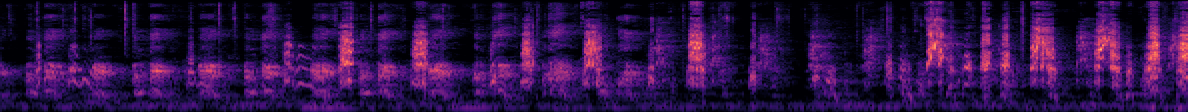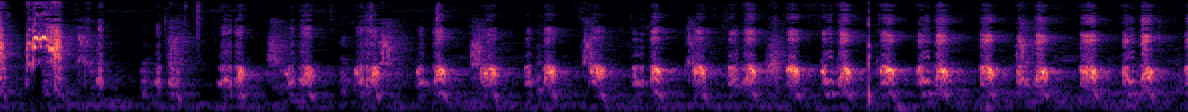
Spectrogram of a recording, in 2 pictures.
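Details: Chukar partridge calls in a long, dense stream of rasping notes, mixing lower clucking pulses with sharper, higher chucks, several overlapping at times, about four a second.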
